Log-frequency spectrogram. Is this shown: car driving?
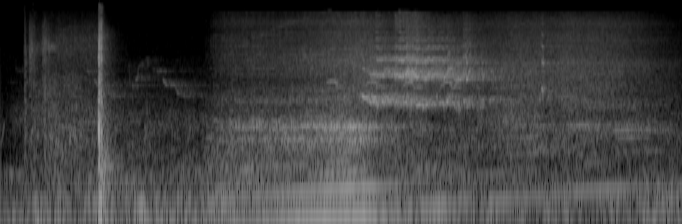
yes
